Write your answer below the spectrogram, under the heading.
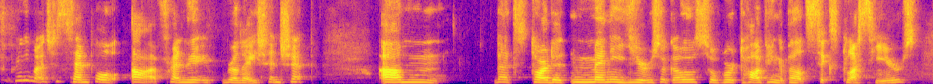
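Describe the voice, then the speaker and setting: A woman with a French Canadian accent speaks at a fairly slow pace, her fairly high pitch carried in fairly even intonation. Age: 50s. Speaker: guest sharing personal experience. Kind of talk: testimony in casual chat.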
